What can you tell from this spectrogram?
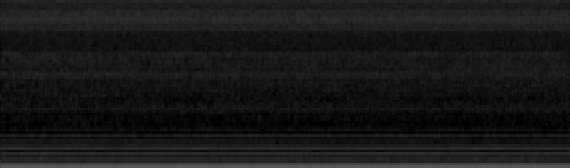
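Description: Near silence: a steady electrical hum with faint hiss.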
